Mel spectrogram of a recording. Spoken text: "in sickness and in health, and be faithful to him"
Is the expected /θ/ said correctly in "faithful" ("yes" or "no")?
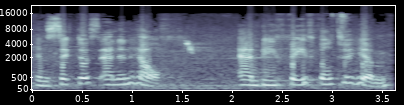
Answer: yes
